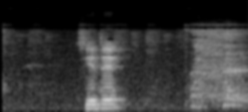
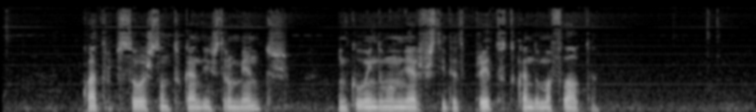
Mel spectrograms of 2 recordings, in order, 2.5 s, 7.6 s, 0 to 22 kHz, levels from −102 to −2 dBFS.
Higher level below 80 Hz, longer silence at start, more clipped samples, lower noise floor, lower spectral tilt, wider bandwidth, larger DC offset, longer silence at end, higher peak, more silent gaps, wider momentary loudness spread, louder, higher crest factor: second, -74 dBFS vs -64 dBFS; about the same, 0.8 s vs 0.85 s; neither; second, -64 dBFS vs -71 dBFS; second, -4 dB/octave vs -6.5 dB/octave; second, 9.4 kHz vs 16 kHz; neither; second, 0 s vs 1.6 s; first, -10 dBFS vs -16 dBFS; neither; about the same, 14 LU vs 12 LU; first, -28 LUFS vs -36 LUFS; about the same, 22 dB vs 20 dB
